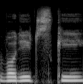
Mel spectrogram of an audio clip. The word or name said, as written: vodičský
